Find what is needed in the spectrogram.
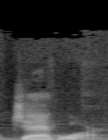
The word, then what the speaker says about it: Jaguar: I'm going to spell it phonetically for you. J-A-G-W-I-R-E. W-A-H-R. Jaguar. Say it with me.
